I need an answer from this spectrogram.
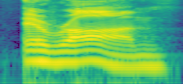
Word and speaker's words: Iran: want me to do he said I ran instead of Iran so I don't know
